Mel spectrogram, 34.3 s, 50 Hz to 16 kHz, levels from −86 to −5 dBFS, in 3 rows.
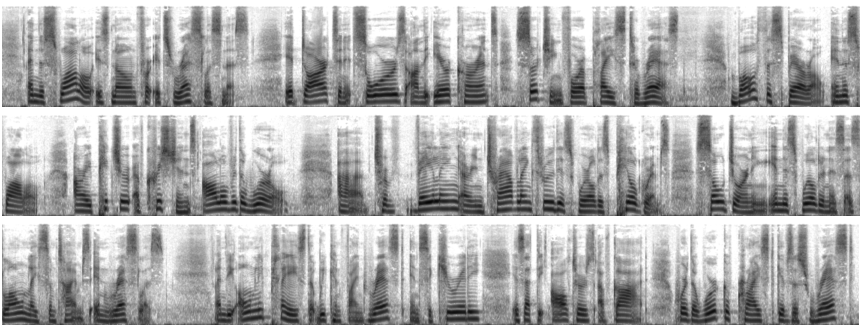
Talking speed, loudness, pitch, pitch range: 145 wpm, -18 LUFS, 180 Hz, 165-205 Hz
